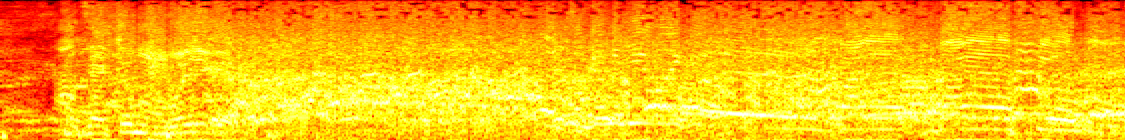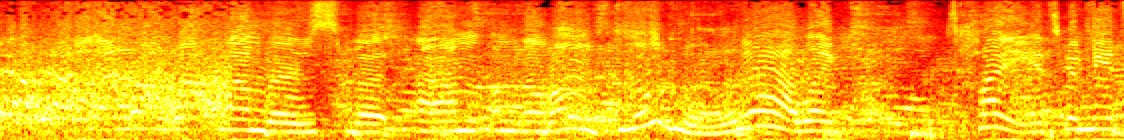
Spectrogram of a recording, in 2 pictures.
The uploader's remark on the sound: Live at the Crazy Horse Saloon in West Palm Beach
